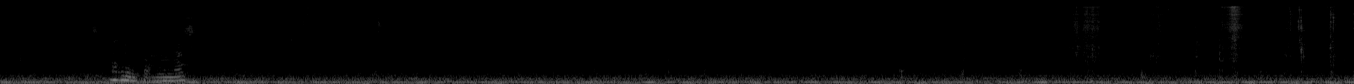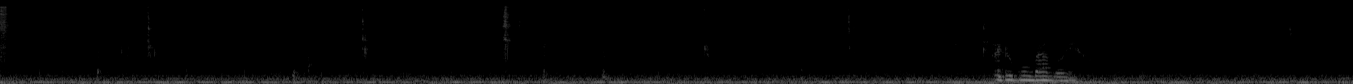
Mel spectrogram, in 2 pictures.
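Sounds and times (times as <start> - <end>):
steady low hum: 0.0 - 27.0
chewing with wet mouth clicks: 0.2 - 0.9, 5.8 - 10.4, 14.2 - 16.5, 17.1 - 23.5, 24.5 - 27.0.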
